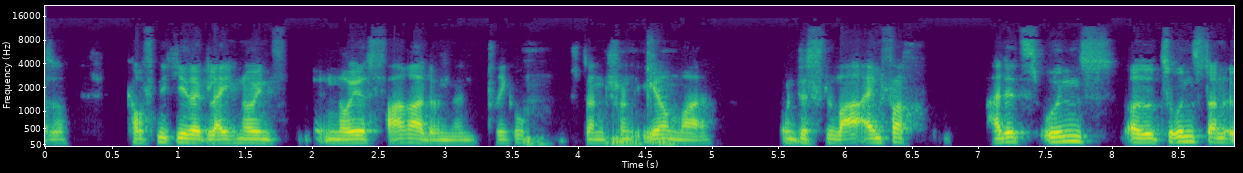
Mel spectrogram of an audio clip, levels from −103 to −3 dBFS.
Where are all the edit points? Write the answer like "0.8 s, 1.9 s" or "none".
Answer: none

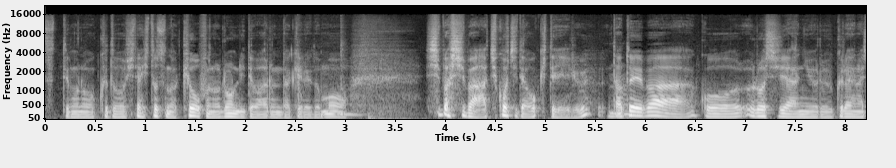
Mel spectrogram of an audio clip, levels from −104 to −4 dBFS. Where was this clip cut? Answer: none

